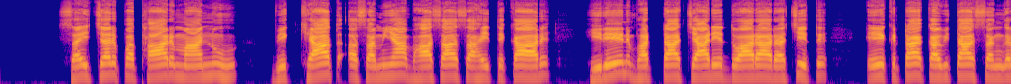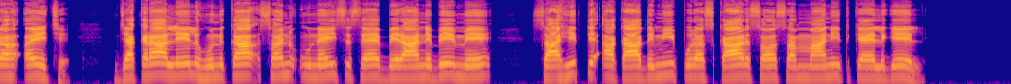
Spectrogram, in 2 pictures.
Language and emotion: Maithili, neutral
